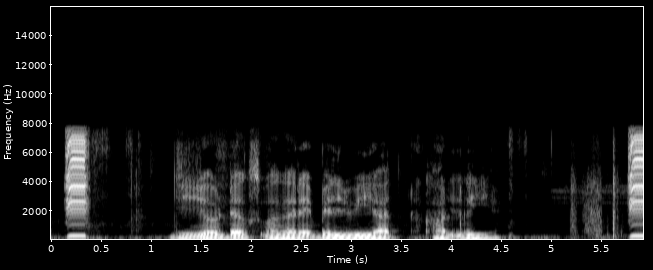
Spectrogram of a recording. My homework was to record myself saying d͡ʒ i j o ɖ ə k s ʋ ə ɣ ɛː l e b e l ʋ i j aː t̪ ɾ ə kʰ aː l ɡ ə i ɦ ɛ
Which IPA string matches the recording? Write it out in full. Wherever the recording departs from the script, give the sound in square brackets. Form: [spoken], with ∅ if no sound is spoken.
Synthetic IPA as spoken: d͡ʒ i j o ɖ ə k s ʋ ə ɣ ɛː [ɾ] e b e l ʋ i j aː t̪ ɾ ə kʰ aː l ɡ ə i ɦ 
